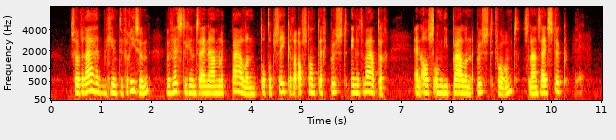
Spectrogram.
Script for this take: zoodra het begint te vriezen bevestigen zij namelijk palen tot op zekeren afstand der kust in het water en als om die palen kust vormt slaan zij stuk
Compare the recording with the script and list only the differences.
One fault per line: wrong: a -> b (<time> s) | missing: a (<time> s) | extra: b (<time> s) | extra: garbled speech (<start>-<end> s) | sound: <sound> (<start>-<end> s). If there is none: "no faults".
sound: laugh (10.5-10.7 s)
